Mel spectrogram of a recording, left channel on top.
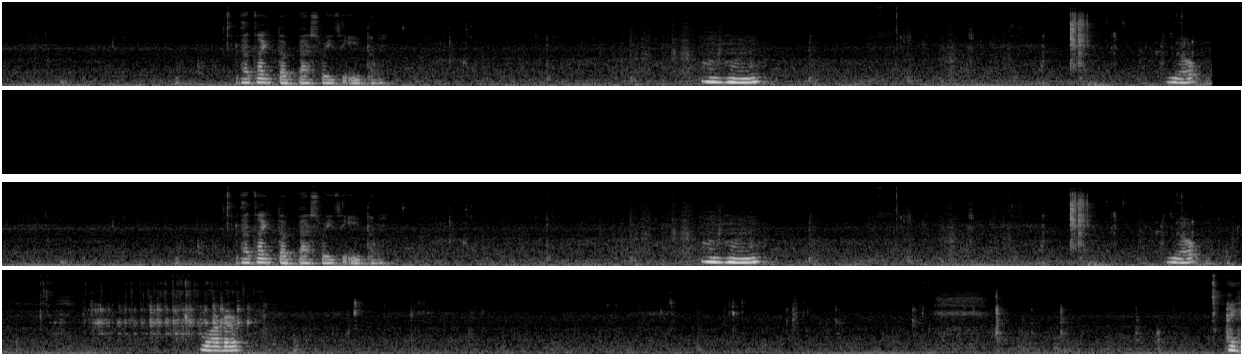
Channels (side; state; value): left; drops out; at 12.1 s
